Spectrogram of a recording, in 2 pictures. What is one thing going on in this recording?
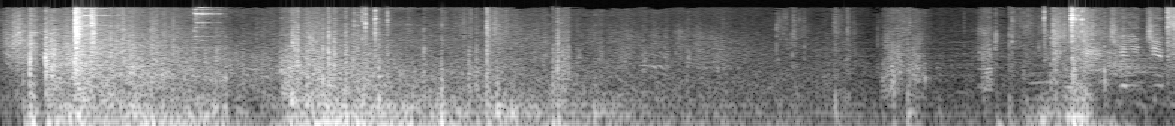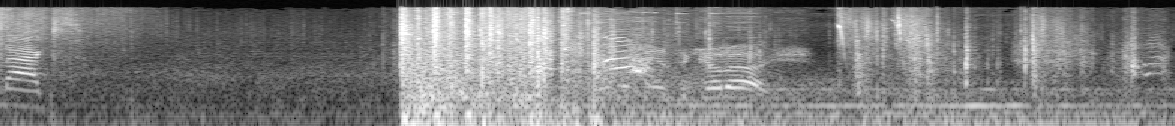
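Rifle gunfire rings out in loud, rapid bursts.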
